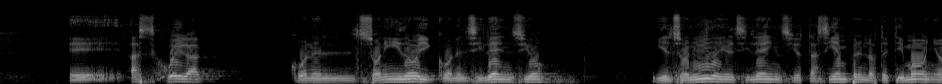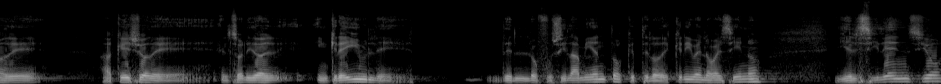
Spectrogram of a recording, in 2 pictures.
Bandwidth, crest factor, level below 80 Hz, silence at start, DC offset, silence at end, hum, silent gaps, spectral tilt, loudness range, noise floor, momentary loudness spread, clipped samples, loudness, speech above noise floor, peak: 17.5 kHz; 14 dB; -64 dBFS; 0.7 s; under 0.1%; 0 s; none; none; -5 dB/octave; 2 LU; -75 dBFS; 12 LU; under 0.1%; -32 LUFS; 44 dB; -18 dBFS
